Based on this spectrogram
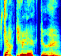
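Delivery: speech with a slight lisp. Imitating Jodie Foster saying Doctor Lecter: Jodie Foster voice with a lisp. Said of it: "it has a little bit of a lisp to it".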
